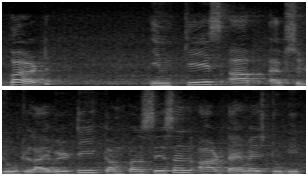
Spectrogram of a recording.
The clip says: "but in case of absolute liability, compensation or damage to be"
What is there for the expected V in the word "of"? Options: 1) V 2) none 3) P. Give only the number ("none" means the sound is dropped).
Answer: 3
